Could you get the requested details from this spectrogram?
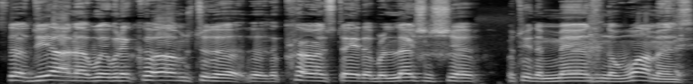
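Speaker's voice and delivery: put-on slurred, drunk-sounding speech. Mimicking a drunk man talking to his guest: imitating a slurred drunk voice. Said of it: "slurred voice".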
